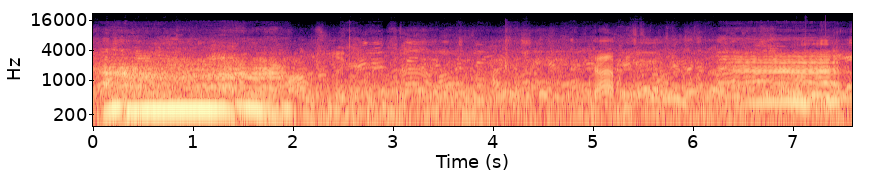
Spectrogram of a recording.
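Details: Livestock market at Kuchiya Mara, where cattle and goats are traded, 26 May 2026: a loud, steady low moo lasting over a second, then a second longer bellow near the end, with people talking and market bustle between.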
